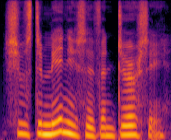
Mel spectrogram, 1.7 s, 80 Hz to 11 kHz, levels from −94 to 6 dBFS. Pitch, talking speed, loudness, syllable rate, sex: 215 Hz, 175 wpm, -14 LUFS, 6.2 syllables/s, female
